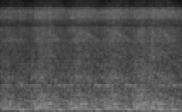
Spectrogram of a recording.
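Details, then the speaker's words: TVS Apache motorcycle after a timing chain replacement and fresh engine oil, fixing an engine noise and no-start; self-starts and idles steadily with a light throttle blip, no ticking or chain rattle at all, sounding healthy. "तो sound तो काफी बढ़िया ए रहा है आप लोग सुनो sound एक जरा से भी इंजन में आवाज़ नहीं है"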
